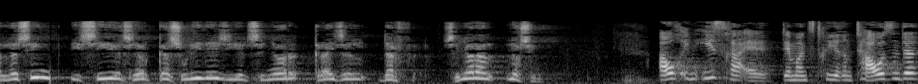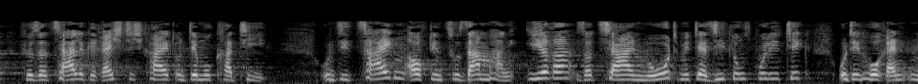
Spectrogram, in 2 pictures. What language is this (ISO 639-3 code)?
deu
